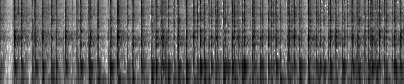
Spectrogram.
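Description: Fingertips and nails tap and scratch the painted surface of a red insulated Coldest stainless steel water bottle with a white band, held in both hands. A rapid, uneven run of short, dry taps rides over a low, steady hollow tone and bright scratchy noise. Each tap dies away almost at once.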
